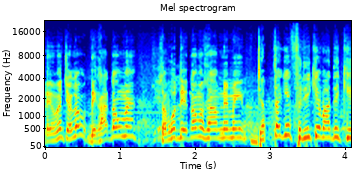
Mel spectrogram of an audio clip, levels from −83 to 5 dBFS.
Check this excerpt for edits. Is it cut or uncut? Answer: cut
